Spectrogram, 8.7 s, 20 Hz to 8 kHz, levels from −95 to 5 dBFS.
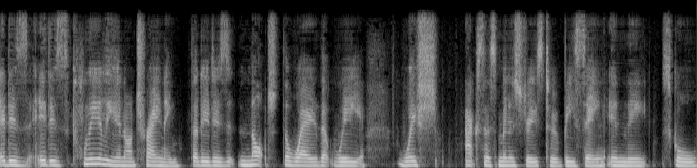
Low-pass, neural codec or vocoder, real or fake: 7.2 kHz; codec, 16 kHz, 1.1 kbps, Voila-Tokenizer; fake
